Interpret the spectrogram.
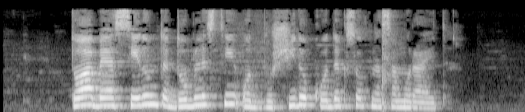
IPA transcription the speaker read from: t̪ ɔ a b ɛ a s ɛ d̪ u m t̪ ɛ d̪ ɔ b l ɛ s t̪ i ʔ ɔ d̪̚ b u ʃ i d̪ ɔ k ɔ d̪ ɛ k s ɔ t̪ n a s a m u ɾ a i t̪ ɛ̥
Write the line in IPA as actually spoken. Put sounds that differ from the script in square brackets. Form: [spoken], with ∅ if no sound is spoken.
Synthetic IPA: t̪ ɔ a b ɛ a s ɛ d̪ u m t̪ ɛ d̪ ɔ b l ɛ s t̪ i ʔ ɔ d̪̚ b u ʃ i d̪ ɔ k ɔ d̪ ɛ k s ɔ t̪ n a s a m u ɾ a i t̪ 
